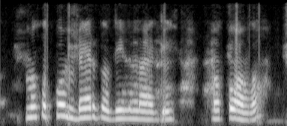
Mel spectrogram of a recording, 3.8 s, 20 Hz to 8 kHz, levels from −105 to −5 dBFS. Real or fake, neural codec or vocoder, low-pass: fake; codec, 16 kHz, 4 kbps, FreqCodec, smaller model; 7.2 kHz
